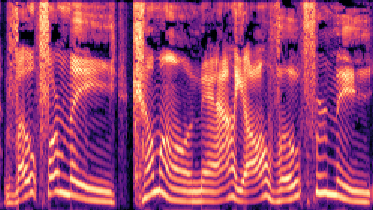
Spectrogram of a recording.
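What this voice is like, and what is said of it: Caricatured Southern accent, Cletus impression. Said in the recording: “Southern accent like Cletus of The Simpsons ... caricature ... that's a funny accent”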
